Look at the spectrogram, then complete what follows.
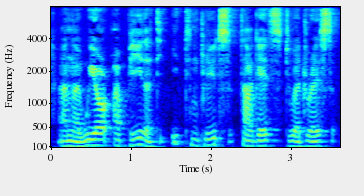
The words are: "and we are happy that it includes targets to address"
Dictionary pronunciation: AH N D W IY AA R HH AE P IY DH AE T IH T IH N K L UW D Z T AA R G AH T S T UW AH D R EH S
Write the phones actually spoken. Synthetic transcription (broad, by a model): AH N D W IY AA R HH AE P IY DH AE T IH T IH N K L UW D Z T AA R G AH T S T UW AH D R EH S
